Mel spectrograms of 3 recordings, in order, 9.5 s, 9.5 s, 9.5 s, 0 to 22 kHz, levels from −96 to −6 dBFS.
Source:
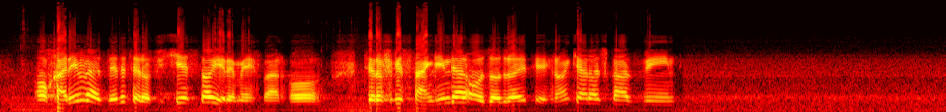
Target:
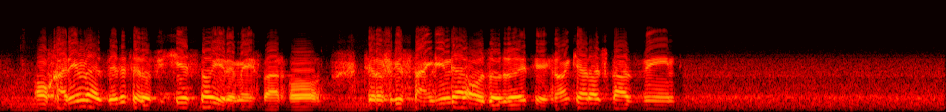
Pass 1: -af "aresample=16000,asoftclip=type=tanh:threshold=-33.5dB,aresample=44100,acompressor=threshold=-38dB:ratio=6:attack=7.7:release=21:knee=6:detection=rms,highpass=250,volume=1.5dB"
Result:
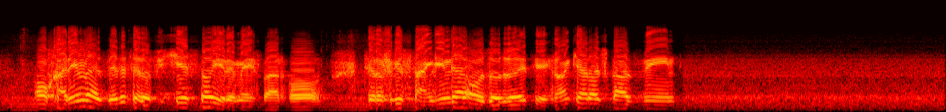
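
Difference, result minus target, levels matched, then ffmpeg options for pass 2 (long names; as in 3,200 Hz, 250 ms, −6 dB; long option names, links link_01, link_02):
4,000 Hz band +4.5 dB
-af "aresample=16000,asoftclip=type=tanh:threshold=-33.5dB,aresample=44100,acompressor=threshold=-38dB:ratio=6:attack=7.7:release=21:knee=6:detection=rms,highpass=250,highshelf=frequency=2700:gain=-10.5,volume=1.5dB"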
